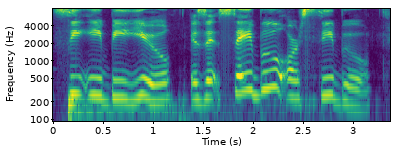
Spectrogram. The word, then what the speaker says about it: Cebu: So, technically in the Tagalog alphabet, the letter E can be pronounced E or E like the letter I. So, I say Cu. Cebu. And I know some people say su, but usually it's either Cu or Sebu.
